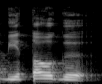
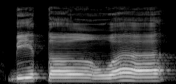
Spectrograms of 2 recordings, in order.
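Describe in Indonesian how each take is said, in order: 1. Bunyi gh dilepaskan dengan gema yang memantul. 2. Bunyi gh ditahan dengan halus sampai ke w. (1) "banyak yang membaca bitoge. Itu kesalahan yang fatal" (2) "jangan dilepas terlebih dahulu bunyi go sebelum menyebutkan huruf wa"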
